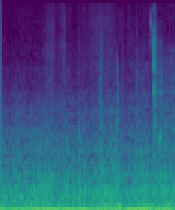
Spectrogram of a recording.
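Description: A Range Rover Sport Autobiography with a twin-turbo engine drives along, its steady low rumble and road noise filling the cabin evenly with no voices.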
